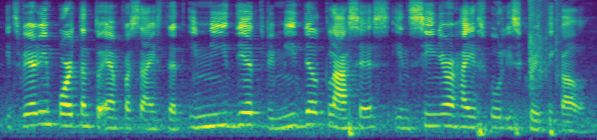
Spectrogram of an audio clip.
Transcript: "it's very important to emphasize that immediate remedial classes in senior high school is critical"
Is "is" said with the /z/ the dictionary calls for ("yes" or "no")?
no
